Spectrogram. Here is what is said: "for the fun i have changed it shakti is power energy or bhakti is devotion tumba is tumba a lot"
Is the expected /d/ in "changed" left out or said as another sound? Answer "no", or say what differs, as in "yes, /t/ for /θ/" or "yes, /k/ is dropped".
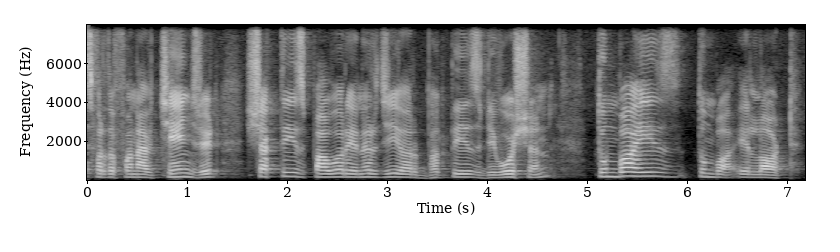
no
